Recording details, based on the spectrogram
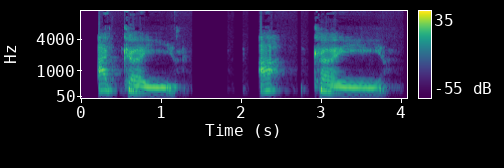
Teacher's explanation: So the double C makes the sound K. And then the cluster U-E-I-L will sound close to the A sound in butter, followed by a Y sound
